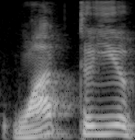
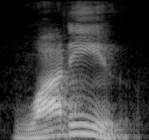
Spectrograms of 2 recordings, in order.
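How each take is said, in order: First: Each word is said fully and separately. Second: The words run together with a softened t. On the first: The speaker calls it wrong. "what do you가 아니라" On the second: The speaker calls it right. "이렇게 발음이 됩니다"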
